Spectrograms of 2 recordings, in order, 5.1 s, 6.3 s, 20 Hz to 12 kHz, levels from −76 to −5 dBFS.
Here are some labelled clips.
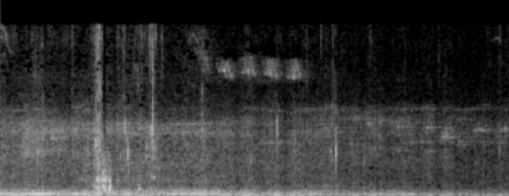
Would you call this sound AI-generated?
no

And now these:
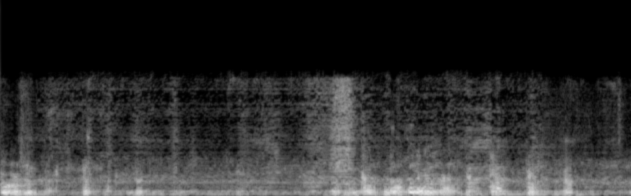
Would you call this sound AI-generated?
yes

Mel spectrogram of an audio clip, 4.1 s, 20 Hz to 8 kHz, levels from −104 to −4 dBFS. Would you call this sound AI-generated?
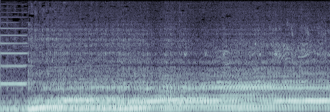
no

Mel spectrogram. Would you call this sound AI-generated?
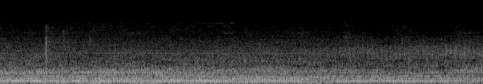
no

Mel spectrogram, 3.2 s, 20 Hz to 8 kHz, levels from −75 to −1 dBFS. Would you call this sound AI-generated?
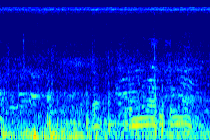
no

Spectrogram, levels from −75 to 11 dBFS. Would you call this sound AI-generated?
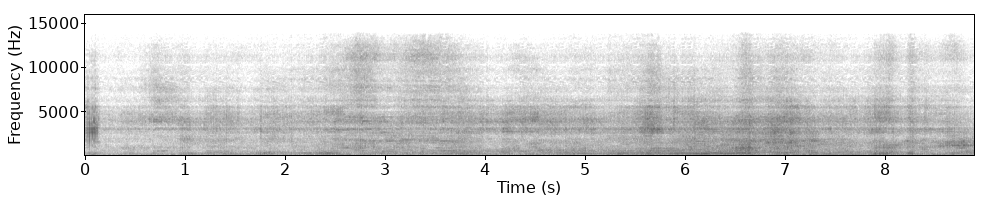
yes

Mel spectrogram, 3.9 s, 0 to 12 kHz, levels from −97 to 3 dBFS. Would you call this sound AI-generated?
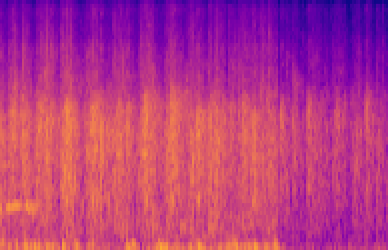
yes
